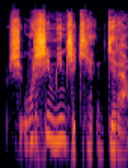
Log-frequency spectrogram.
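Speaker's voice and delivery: soft muttered aside to oneself. Retelling how a brother reacted to a text: imitating someone muttering to himself. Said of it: "kinda muttering to himself".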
